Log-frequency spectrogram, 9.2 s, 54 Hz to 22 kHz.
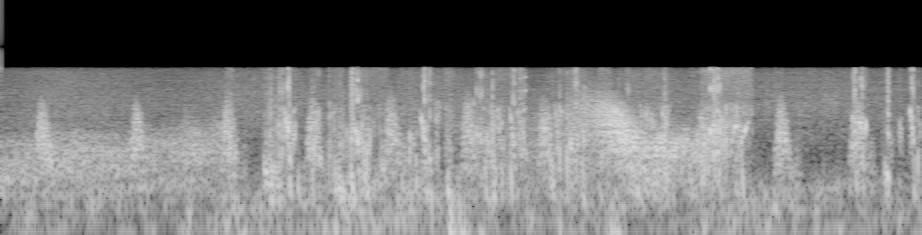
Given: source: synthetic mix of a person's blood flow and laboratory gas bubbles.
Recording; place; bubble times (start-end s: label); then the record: Doppler ultrasound of blood flow; subclavian vein
2.25-2.40 s: bubbles
2.60-3.01 s: bubbles
3.08-3.22 s: bubbles
3.28-3.88 s: bubbles
3.98-4.54 s: bubbles
4.69-5.34 s: bubbles
5.46-6.10 s: bubbles
6.17-6.76 s: bubbles
6.87-7.52 s: bubbles
8.50-8.69 s: bubbles
8.80-8.94 s: bubbles
8.98-9.03 s: bubbles
9.07-9.23 s: bubbles
From the record:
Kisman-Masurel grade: 332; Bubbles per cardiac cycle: rolling drumbeat, 9 or more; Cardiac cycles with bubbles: 50 to 99%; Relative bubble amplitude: moderate (0.250 to 0.450); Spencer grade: 3 (all of the cardiac periods contain showers or single bubble signals, but not dominating or overriding the cardiac motion signals); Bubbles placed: anywhere in the cardiac cycle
